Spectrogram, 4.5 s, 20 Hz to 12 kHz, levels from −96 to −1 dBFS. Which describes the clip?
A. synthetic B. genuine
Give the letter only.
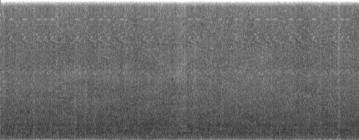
A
